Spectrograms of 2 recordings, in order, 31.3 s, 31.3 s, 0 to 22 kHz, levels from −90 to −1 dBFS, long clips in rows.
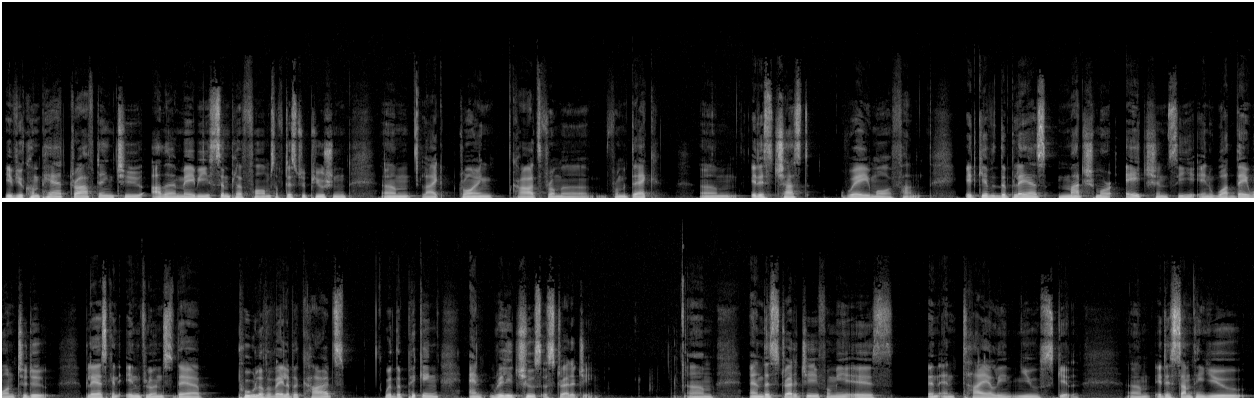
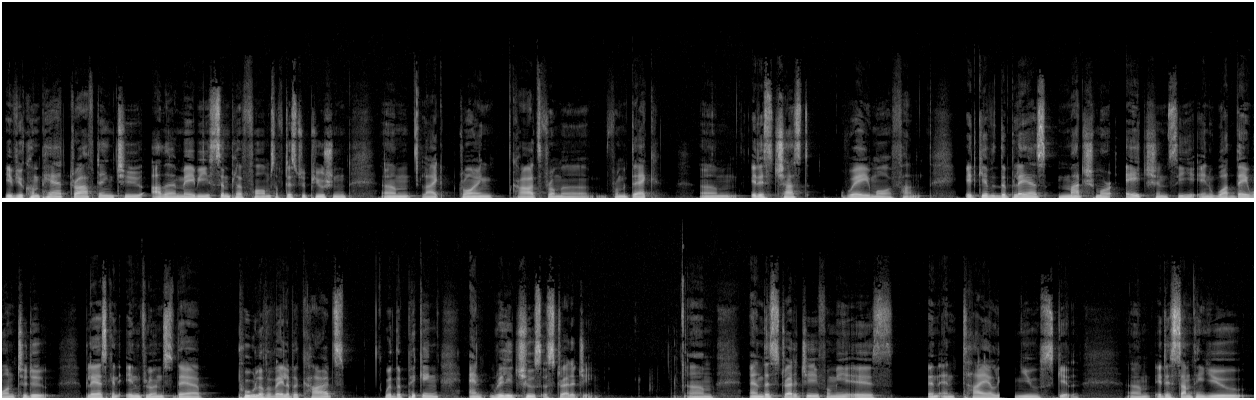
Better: first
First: none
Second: audio cutting out; at 28 s

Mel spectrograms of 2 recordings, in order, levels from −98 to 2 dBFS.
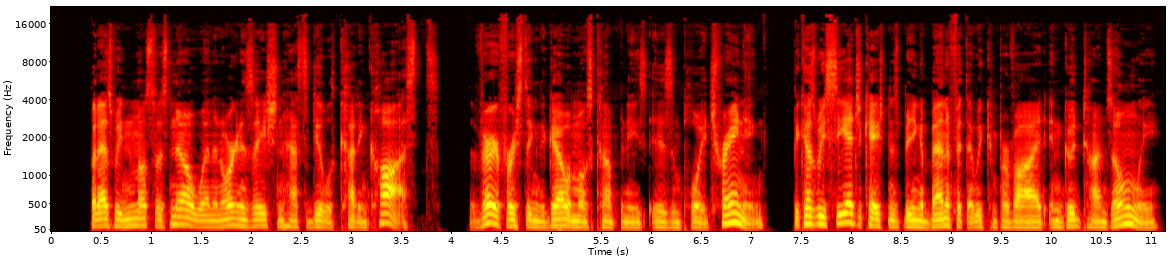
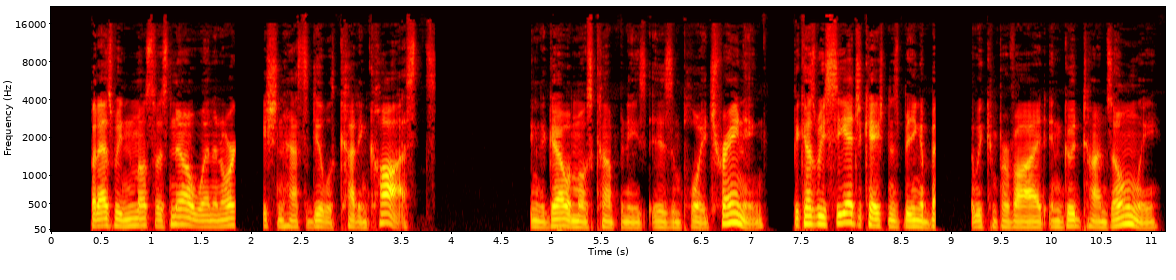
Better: first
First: none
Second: audio cutting out; at 2 s, at 4 s for 1 s and at 9 s

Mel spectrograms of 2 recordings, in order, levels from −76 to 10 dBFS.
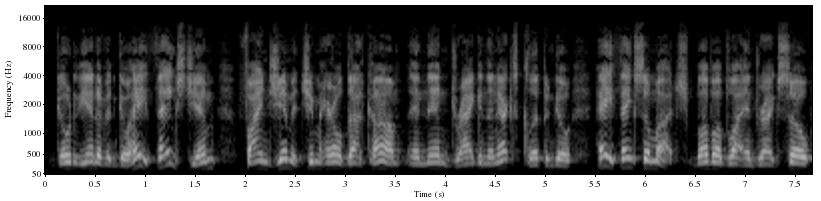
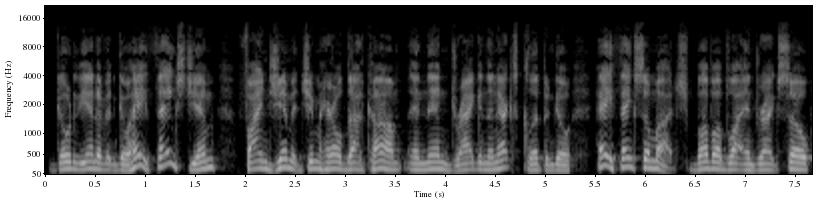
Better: second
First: thin; very; fading below 350 Hz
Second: none

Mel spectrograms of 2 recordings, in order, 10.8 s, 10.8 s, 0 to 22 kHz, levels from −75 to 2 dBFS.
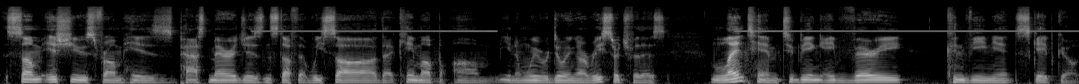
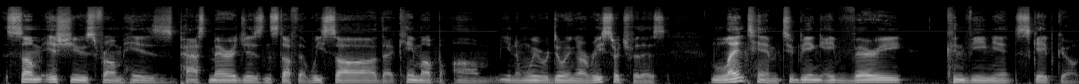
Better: second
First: high-pitched whine; loud; from 2.5 to 5 s and from 7.5 s on; 5 kHz, 8 dB below the speech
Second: high-pitched whine; faint; from 2.5 to 5 s and from 7.5 s on; 5 kHz, 35 dB below the speech

